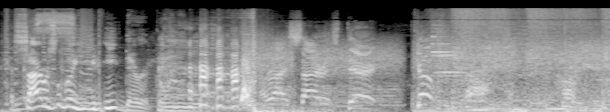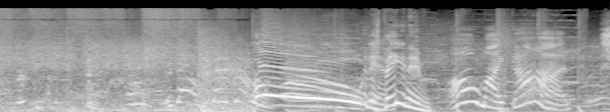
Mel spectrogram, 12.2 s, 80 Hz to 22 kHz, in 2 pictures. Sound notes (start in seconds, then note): 4.4 fighters grunting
